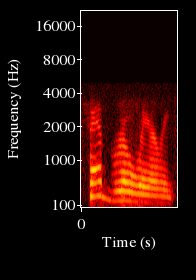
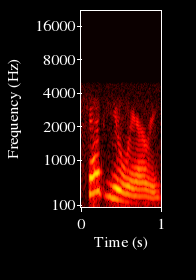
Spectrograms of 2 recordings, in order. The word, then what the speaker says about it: February: I'm wondering when are your reporters, your news people, and your anchors going to learn how to pronounce February? It's not February.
